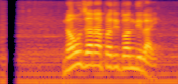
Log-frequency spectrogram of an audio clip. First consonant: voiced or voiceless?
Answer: voiced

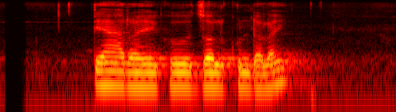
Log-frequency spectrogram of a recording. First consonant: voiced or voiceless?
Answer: voiceless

